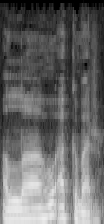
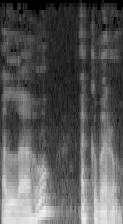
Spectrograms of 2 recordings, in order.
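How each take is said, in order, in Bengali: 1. শেষ শব্দ 'r' ব্যঞ্জনধ্বনিতে শেষ হয়। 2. শেষ শব্দ 'u' স্বরধ্বনি দিয়ে শেষ হয়। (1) "এই দাম্মাকে পড়বেন না" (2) "যদি তারপরেও কিছু পড়তে চান"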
